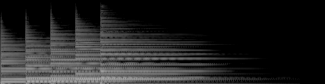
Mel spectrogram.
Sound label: Eb Augmented Major 7th B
